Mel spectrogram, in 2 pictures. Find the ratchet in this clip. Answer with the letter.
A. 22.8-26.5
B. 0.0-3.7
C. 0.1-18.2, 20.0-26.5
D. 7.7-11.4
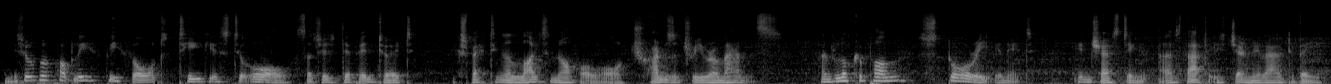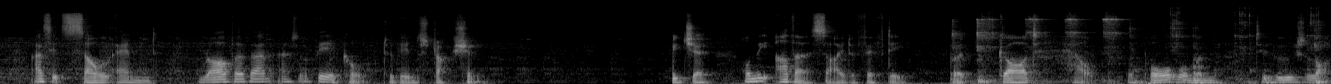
A.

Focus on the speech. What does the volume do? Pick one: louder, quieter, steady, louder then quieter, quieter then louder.
steady.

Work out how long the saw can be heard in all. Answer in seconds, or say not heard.
not heard.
